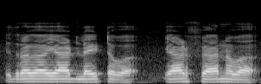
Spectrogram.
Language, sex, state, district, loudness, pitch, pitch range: Kannada, male, Karnataka, Bidar, -13 LUFS, 130 Hz, 125-130 Hz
